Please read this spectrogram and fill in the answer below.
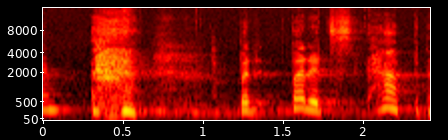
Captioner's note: chuckling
